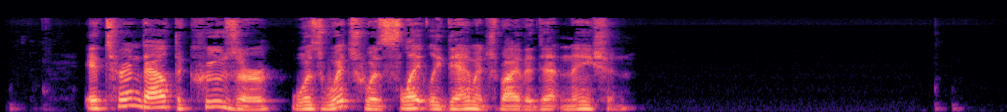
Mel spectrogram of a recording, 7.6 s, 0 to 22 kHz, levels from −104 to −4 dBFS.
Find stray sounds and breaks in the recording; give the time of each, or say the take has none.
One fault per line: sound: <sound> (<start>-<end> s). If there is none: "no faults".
no faults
